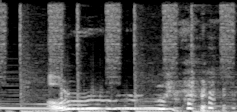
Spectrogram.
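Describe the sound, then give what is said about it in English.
A woman's voice imitates a dog's howl, rising, holding a steady wavering pitch for about a second, then sliding down, with regular bursts of noise in the background. “She's howling, folks. Look out.”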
